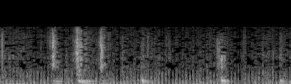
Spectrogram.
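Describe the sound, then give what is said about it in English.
Someone knocks at the door of apartment 1B and then opens it, a series of short knocks and latch rattles followed by a few softer bumps, heard alone without any voices. “I knocked. Then I tried the door. It was open, and I walked in.”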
